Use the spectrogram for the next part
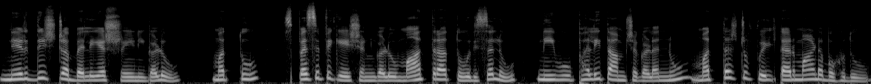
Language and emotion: Kannada, neutral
